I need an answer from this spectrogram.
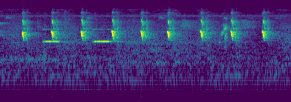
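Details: Indian palm squirrel in the wild repeating high, sharp chirps at a steady pace of nearly two per second, with faint thin whistled tones between some calls and quiet ambient hum.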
